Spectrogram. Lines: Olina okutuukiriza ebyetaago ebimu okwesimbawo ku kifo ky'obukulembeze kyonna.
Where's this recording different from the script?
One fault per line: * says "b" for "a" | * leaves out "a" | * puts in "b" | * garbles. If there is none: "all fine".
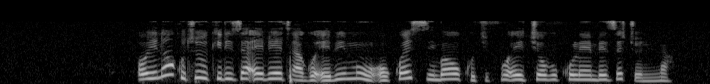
all fine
